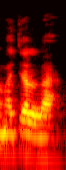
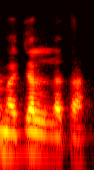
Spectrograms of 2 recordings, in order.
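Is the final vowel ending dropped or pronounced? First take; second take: dropped; pronounced. First: The word ends in a bare h, no final vowel. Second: The word ends with a full t and vowel. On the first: This is fine in casual speech. "Kalau ngomong enggak apa-apa" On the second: This is how it is read aloud formally. "Tapi kalau lagi baca"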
